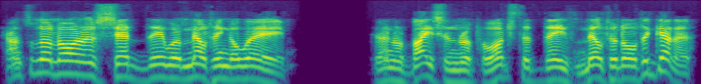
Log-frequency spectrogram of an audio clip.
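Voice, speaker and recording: Formal civic leader acted by a male narrator, calm, articulate, reasoned, audiobook novel. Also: a little high, fairly quick, no echo, narrow, tinny audio, pitched above the performer's own voice. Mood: reasoned, firm.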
